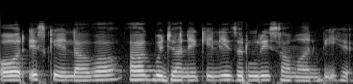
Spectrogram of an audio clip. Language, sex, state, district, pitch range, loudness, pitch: Hindi, female, Delhi, New Delhi, 190-210 Hz, -16 LUFS, 200 Hz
